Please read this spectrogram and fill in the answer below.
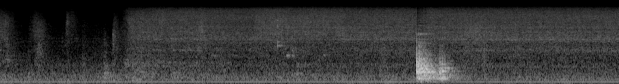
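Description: Kitchen tap running into a sink as dishes are washed, the water starting about a second in. One short, louder sound comes a little after four seconds, over a steady low hum.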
